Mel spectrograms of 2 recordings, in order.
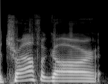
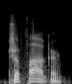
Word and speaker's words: Trafalgar: Well, I will say that the Trafalgar and the uh, Trafalgar, pardon me, is the way it's pronounced,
